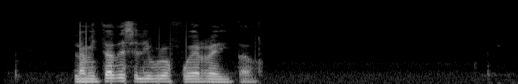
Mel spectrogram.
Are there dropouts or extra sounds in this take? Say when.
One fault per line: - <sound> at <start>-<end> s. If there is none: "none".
none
